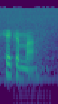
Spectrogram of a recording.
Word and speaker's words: jicama: So I wanted to ask you about a vegetable that's pretty ubiquitous here in Central Texas, and it's spelled J-I-C-A-M-A, and I've heard it pronounced jicama. – That's right. Yes, it is pronounced jicama.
